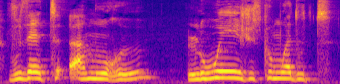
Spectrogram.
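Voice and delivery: loud, high declamation; poem recitation. Acted. Lecturer declaims the lover's final verses, ringing poem recitation. Recites the poem's last chapter.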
